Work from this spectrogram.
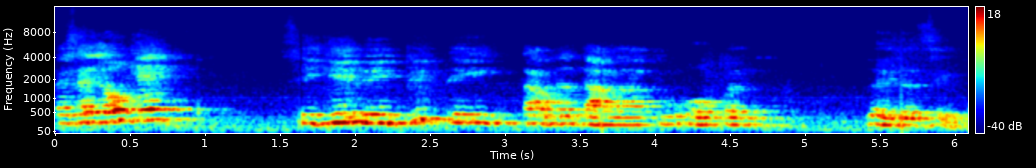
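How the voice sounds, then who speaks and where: Audible room echo surrounds a man speaking fairly slowly at a high pitch with ordinary variation. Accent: strong Vietnamese. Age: 80s+. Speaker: museum founder. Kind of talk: speech at event. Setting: auditorium with audience.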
